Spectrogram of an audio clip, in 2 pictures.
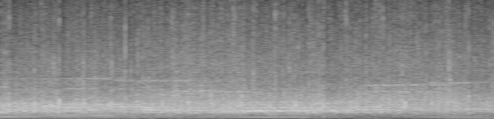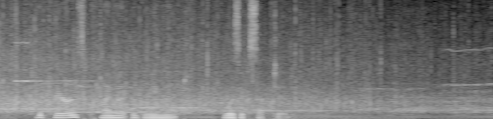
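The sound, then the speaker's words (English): Loud, sustained applause from a large crowd on its feet fills the room at the Paris climate conference as the Paris climate agreement is accepted, a dense wash of clapping with some cheering, while a man's voice speaks briefly over it near the end. “Well, we are all on our feet, you know, clapping and like crazy, because it was a huge achievement.”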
